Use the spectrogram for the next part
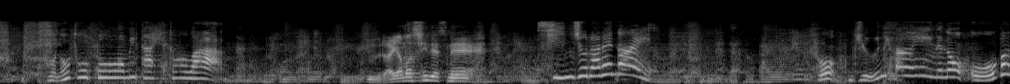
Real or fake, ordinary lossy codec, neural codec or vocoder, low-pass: fake; none; codec, 16 kHz, 2 kbps, X-Codec, WavLM features, trained on Multilingual LibriSpeech; none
